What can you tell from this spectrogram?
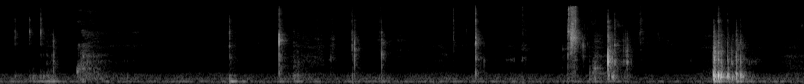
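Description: Ratcheting wire crimper clicking as it is squeezed shut on an insulated spade terminal and released, with scattered snaps and handling noise from the tool and wire; the loudest clicks come in the second half.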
